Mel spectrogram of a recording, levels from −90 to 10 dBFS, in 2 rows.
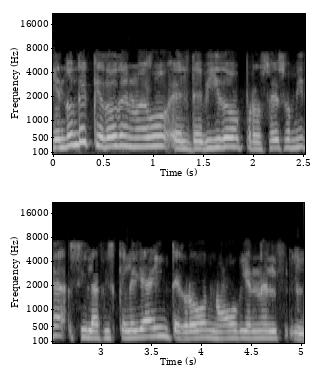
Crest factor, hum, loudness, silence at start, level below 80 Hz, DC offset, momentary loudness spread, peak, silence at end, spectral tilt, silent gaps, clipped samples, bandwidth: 12 dB; none; -22 LUFS; 0 s; -72 dBFS; under 0.1%; 6 LU; -10 dBFS; 0 s; -5.5 dB/octave; none; under 0.1%; 7.4 kHz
